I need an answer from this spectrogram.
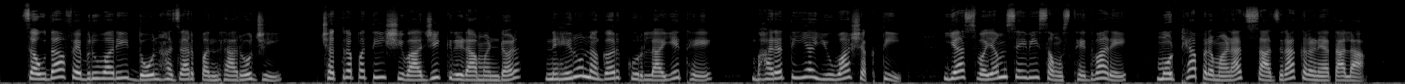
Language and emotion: Marathi, neutral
